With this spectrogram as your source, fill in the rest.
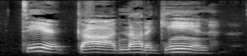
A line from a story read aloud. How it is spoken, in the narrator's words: sighs William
